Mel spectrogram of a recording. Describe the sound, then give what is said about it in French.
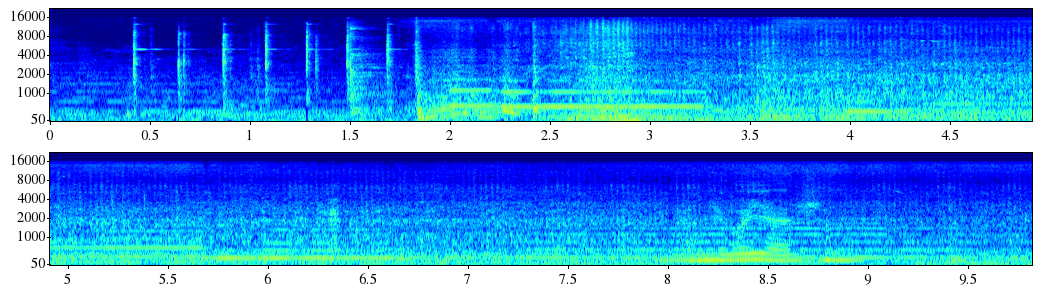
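A run of quick, even clicks like a starter cranking, then a heavy livestock truck engine catches and rumbles steadily, its pitch shifting as it revs and begins to move off, carrying the farmers' animals away on their last trip. “Il y a un camion qui se met en route.”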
